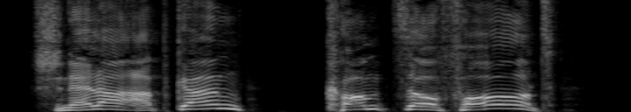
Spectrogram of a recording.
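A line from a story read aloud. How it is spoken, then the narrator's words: Roar. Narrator (German): brüllte er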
